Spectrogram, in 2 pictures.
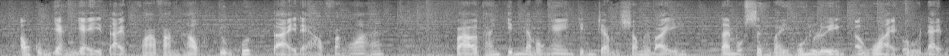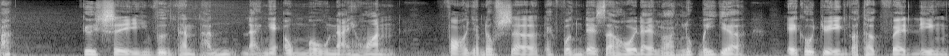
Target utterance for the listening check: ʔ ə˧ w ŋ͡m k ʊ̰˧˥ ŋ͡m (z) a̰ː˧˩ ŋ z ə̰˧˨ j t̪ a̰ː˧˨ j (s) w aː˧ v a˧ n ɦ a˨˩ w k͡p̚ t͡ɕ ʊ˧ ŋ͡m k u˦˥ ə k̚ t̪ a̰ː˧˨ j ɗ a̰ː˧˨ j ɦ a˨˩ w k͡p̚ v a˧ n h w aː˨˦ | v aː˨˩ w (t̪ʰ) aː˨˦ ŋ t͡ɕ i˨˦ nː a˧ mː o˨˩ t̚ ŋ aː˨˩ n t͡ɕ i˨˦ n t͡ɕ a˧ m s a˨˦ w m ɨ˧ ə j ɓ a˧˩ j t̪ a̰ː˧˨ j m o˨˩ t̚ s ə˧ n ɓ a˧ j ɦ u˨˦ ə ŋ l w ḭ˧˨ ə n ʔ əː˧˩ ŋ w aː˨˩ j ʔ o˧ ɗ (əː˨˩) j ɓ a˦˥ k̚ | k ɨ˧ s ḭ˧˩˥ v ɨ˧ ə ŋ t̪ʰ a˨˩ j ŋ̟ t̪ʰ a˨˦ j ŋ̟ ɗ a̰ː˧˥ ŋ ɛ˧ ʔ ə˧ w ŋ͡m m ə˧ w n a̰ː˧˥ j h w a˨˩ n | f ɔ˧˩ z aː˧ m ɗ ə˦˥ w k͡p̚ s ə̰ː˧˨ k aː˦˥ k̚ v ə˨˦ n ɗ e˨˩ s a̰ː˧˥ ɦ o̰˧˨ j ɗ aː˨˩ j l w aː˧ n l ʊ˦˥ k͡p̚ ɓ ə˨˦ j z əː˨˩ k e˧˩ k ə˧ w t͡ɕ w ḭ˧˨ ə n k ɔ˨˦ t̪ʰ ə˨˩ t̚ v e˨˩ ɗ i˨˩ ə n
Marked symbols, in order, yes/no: yes, no, yes, no

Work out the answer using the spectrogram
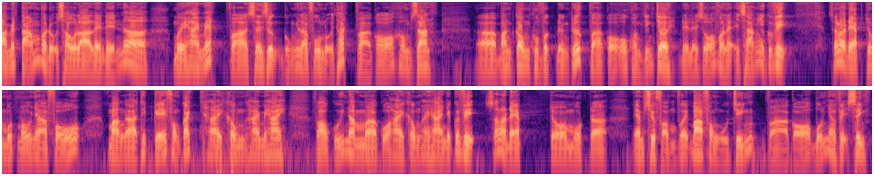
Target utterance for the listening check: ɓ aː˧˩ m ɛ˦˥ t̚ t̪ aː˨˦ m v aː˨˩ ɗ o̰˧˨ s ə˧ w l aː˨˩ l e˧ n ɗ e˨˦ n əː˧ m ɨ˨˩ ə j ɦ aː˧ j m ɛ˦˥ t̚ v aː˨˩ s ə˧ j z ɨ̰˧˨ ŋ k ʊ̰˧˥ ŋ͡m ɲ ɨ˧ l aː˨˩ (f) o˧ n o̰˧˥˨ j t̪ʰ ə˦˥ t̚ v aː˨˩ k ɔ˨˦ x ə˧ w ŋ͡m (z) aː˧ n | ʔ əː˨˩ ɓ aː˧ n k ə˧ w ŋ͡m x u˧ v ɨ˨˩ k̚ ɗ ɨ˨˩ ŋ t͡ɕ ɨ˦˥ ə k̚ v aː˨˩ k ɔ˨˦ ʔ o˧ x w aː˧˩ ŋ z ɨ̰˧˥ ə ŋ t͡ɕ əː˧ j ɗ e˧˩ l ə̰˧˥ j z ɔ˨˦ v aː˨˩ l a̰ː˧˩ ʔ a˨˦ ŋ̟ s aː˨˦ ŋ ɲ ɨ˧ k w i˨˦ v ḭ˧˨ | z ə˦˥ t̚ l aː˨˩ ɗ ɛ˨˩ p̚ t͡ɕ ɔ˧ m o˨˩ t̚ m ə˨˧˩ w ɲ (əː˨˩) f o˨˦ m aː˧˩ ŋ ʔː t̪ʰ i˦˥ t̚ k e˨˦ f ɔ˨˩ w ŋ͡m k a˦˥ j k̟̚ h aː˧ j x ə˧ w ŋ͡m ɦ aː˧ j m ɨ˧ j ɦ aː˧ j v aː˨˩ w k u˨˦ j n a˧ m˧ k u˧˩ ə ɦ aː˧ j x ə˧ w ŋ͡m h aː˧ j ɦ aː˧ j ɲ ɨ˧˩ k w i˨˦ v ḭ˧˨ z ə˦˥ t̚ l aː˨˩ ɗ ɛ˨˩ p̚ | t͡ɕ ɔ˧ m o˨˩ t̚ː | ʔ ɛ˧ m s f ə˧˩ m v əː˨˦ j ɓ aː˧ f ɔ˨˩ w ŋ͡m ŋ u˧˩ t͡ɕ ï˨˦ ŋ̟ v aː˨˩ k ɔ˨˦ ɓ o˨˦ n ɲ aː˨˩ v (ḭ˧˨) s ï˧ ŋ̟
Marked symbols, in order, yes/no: yes, yes, no, no

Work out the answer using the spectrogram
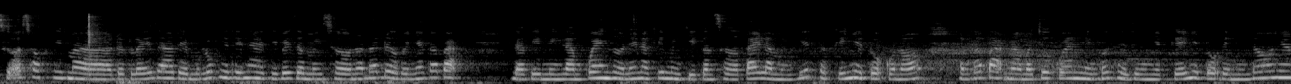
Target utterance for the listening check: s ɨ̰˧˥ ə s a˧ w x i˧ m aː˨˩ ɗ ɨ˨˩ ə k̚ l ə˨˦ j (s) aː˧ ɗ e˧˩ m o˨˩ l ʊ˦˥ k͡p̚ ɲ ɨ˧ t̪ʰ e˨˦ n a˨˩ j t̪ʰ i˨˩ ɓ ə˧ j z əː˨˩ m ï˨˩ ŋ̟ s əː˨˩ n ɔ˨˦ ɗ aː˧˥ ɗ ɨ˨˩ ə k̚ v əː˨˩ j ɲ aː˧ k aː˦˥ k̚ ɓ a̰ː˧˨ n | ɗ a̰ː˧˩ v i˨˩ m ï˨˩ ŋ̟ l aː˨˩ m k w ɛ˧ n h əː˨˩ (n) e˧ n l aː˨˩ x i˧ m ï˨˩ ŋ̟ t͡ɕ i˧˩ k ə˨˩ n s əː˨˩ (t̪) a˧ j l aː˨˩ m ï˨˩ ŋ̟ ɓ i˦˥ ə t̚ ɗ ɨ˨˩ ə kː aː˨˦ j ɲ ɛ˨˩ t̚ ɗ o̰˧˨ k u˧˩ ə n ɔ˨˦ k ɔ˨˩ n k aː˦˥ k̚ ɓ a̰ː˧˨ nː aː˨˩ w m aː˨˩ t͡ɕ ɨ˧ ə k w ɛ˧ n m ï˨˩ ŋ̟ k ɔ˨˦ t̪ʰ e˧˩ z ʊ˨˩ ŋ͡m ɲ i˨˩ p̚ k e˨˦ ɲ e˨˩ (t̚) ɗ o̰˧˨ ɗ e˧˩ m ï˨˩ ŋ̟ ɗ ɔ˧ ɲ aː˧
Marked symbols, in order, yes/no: no, yes, yes, yes

